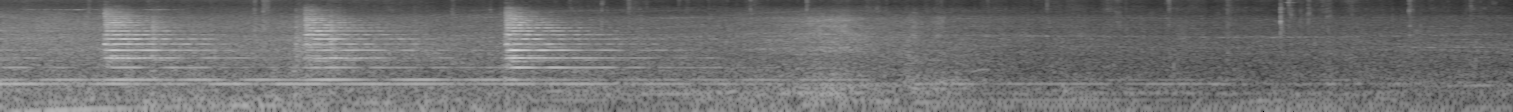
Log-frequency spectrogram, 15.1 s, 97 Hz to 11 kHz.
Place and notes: Ascolto il tuo cuore, città. I listen to your heart, city. Several chapters **SCROLL DOWN FOR ALL RECORDINGS** - It’s six o’clock with bells on Thursday in the time of COVID19 Soundwalk
"It’s six o’clock with bells on Thursday in the time of COVID19" Soundwalk
Chapter XXXVIII of Ascolto il tuo cuore, città. I listen to your heart, city
Thursday April 9th 2020. San Salvario district Turin, walking to Corso Vittorio Emanuele II and back, thirty days after emergency disposition due to the epidemic of COVID19.
Start at 5:46 p.m. end at 6:18 p.m. duration of recording 31'44''
The entire path is associated with a synchronized GPS track recorded in the (kmz, kml, gpx) files downloadable here:
Piemonte, Italia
